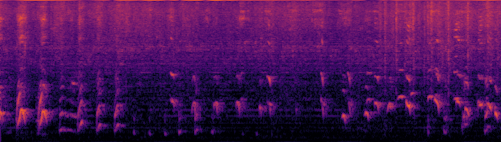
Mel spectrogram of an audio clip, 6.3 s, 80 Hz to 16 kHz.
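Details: Miniature Labradoodle puppies two weeks old, born 31 July 2009, whimper and squeak in quick short yelps, several bright cries at the start then a steady patter of smaller overlapping squeaks over a low hum.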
